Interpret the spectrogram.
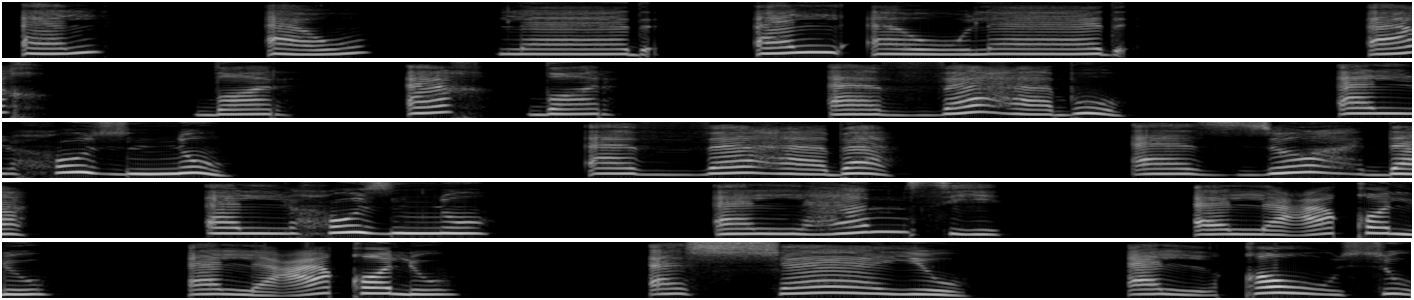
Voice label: Arabic Words, E-Learning; Alwalad App

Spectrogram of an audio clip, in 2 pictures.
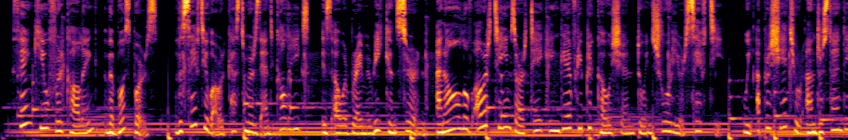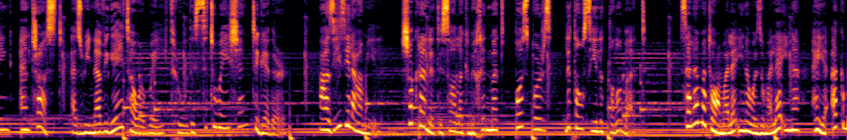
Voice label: Restaurant English Arabic, IVR; Bosporus

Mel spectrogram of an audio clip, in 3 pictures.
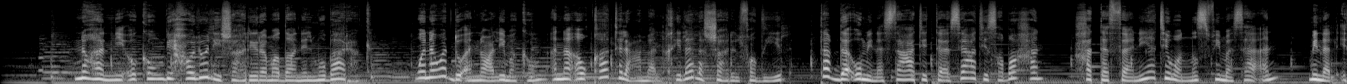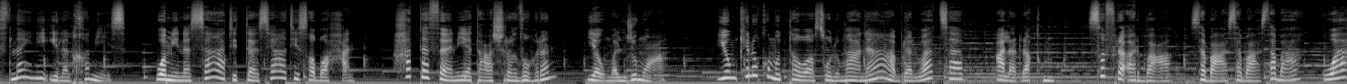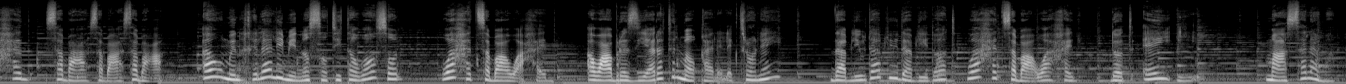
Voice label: Ramadan Message working hours IVR; Dubai Taxi

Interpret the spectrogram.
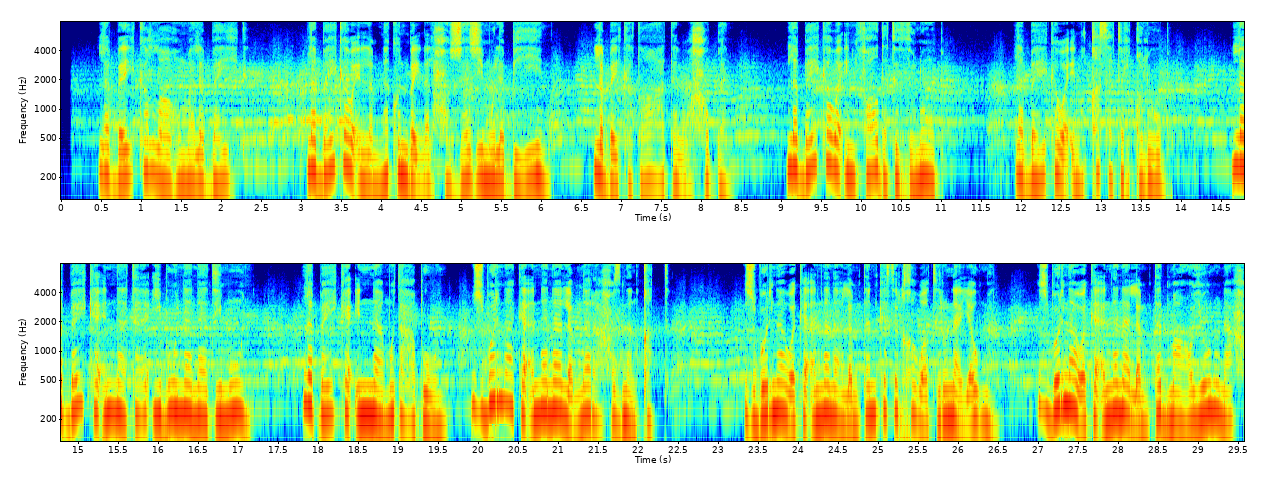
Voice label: Religious, Emotional Warm calm, Narration; Hajj

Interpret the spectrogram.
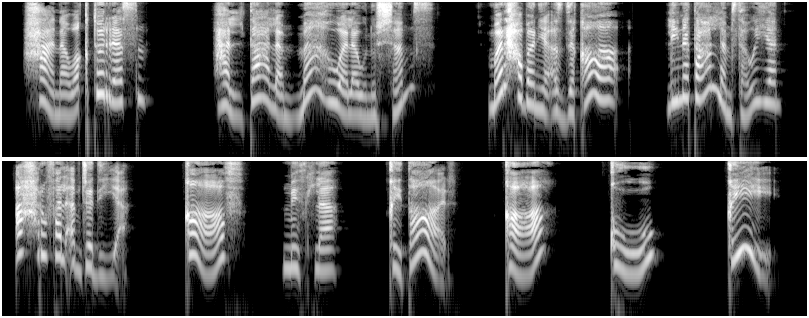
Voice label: Educational app kids

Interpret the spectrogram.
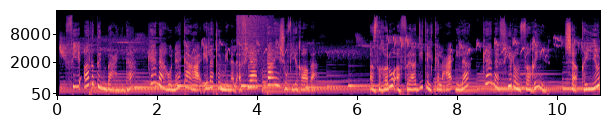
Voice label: Narration kids story, 8 characters

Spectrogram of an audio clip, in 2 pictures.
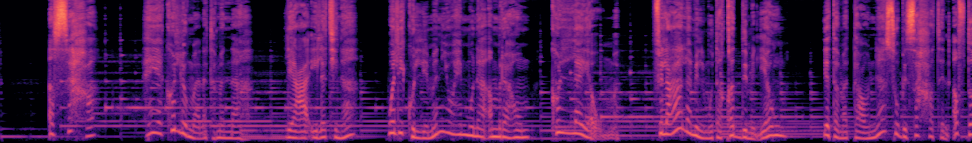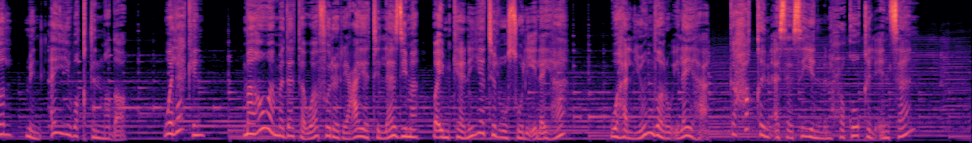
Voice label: corporate video health, Narration

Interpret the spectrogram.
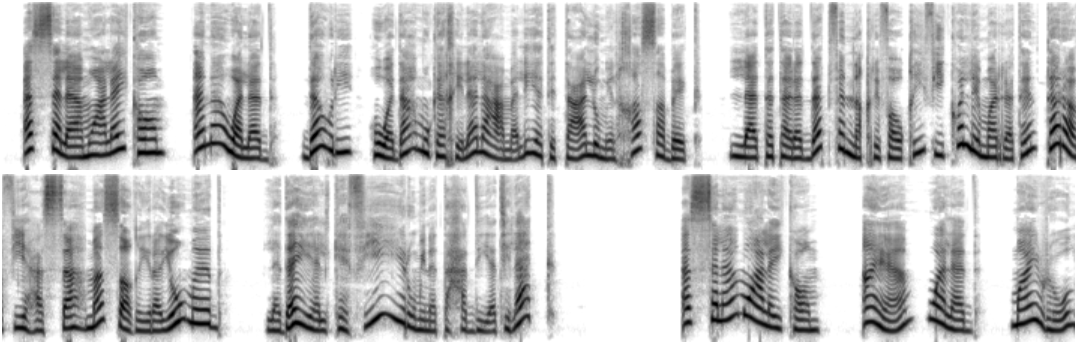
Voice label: Kids App Main character, E-Learning

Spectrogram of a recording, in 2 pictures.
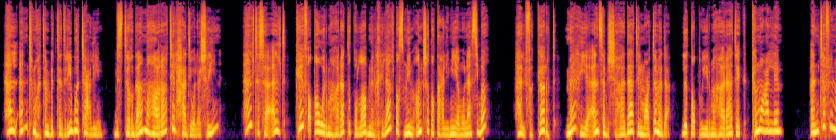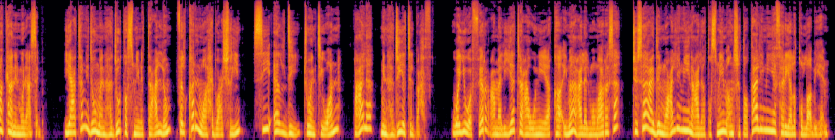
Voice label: Promo for online Course Khaliji

